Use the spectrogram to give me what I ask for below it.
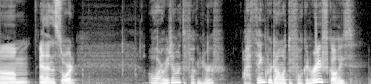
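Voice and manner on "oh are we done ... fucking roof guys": horrible, bad, fake Irish accent. Talking to the guys while building, in a horrible Irish accent. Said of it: "I just tried to do a horrible Irish accent".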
